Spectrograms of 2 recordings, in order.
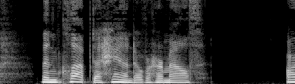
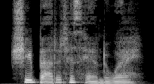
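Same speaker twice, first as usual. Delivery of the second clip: usual speaking voice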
